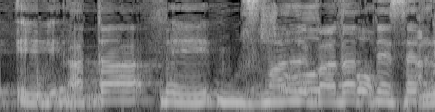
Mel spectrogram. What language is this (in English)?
Hebrew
